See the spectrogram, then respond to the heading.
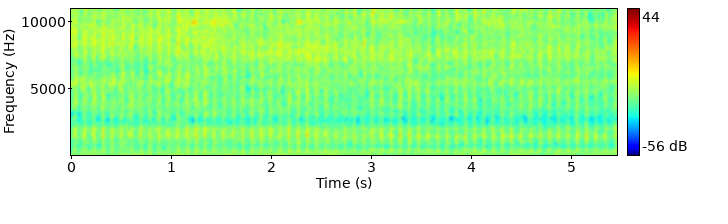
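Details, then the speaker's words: Hot-bulb semi-diesel conversion of a low-compression gasoline lawnmower engine, warmed up and stack torch-heated, running on 100% diesel with the spark plug disconnected: a steady thumping beat of about 214 per minute that labours under light load; rough running on diesel due to low compression. "So oddly enough, running on 100% diesel fuel with the spark plug disconnected, this low compression gasoline engine has a tough time with light loads."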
